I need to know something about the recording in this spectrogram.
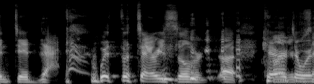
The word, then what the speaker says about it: Silver: a Chosen versus Terry Silva fight is weird and exciting to me. It's Silver, not Silva. I'm saying it like you would an Italian. Okay, we don't pronounce R's. Okay. That's what that is.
